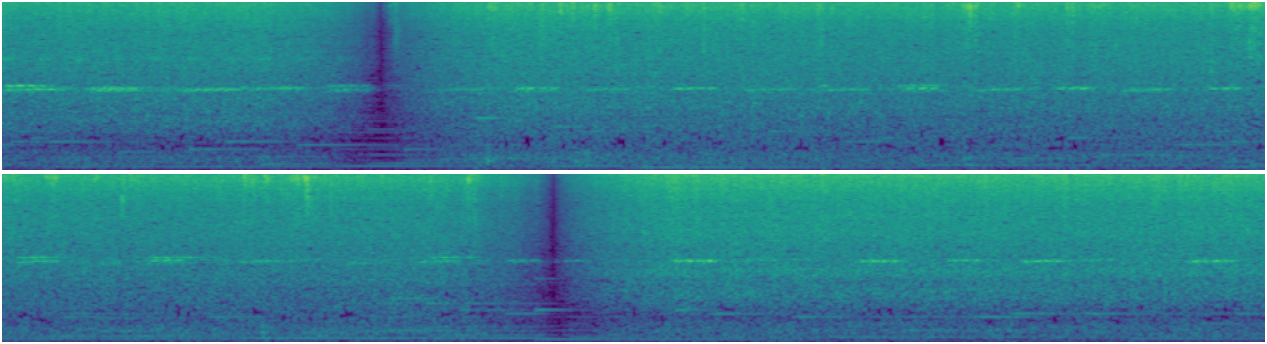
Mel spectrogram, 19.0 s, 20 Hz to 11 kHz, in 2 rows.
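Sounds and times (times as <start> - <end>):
water splashing onto floor: 9.1 - 13.2.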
